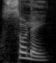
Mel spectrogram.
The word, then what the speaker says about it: soleil: Karasila vara L la neenga pronounce pannakura. And I L, Y polara sound pannam. Double L mai, so soleil.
